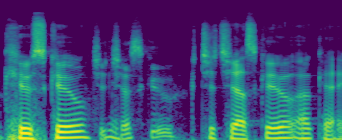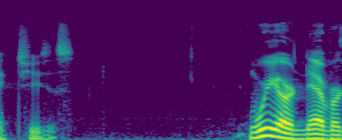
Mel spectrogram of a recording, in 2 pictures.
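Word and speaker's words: Ceaușescu: Did you just say Cuscu? Cuscu? Ceausescu? Ceausescu.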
